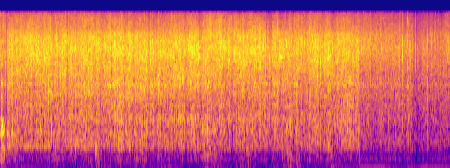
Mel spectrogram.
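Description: Garlic scapes and small dried anchovies frying in hot oil in a wok, with a steady sizzle and crackle as two wooden spoons toss them.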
